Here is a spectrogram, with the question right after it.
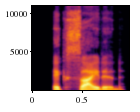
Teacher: We stress the second syllable.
